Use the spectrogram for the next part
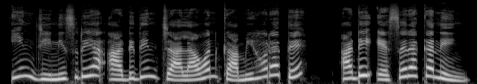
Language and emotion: Santali, surprised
